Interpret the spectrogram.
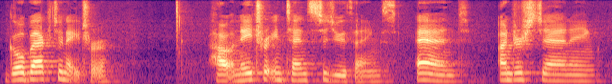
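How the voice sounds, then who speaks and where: Female podcast guest, late 40s, Slovak accent, low voice, earnest and emphatic conversational explainer. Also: fairly even intonation, slow, gravelly, darkish tone. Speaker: functional medicine practitioner, podcast guest.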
